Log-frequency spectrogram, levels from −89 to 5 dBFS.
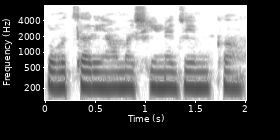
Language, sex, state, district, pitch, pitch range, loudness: Hindi, female, Uttar Pradesh, Deoria, 205 Hz, 205-210 Hz, -31 LUFS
